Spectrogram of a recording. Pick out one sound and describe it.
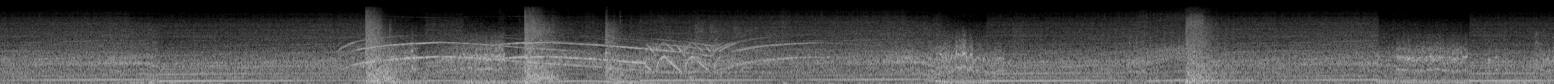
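A sports car engine drones, shifting gears as it speeds along.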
